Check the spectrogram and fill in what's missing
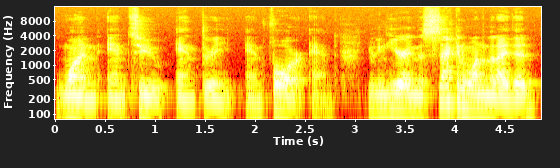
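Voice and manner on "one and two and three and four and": long-short lilt on each beat, slower; swung count. Shown as a demonstration. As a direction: lean on each number, clip each and. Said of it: "swung eighth notes".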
